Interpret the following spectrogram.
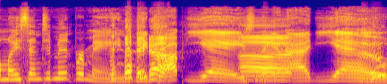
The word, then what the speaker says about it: Ye: So, it's pronounced Yay.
